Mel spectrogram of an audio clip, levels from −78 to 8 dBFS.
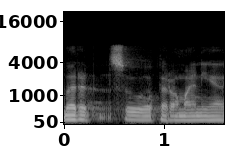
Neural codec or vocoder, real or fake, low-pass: codec, 16 kHz, 0.8 kbps, ZipCodec; fake; 7.2 kHz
